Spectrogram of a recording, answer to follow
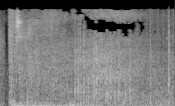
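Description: Battle sound effects: a dense crackle of gunfire and blasts over a low rumble, starting with a sudden hit.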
